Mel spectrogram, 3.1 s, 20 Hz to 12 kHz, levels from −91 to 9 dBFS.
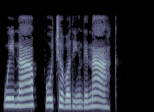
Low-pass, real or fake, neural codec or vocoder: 7.2 kHz; real; none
